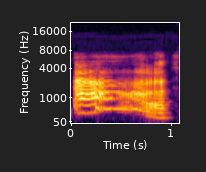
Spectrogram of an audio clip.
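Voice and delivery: a squeaky mock yell of anger; angry puppet cry. Mickey the puppet showing anger, high squeak.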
